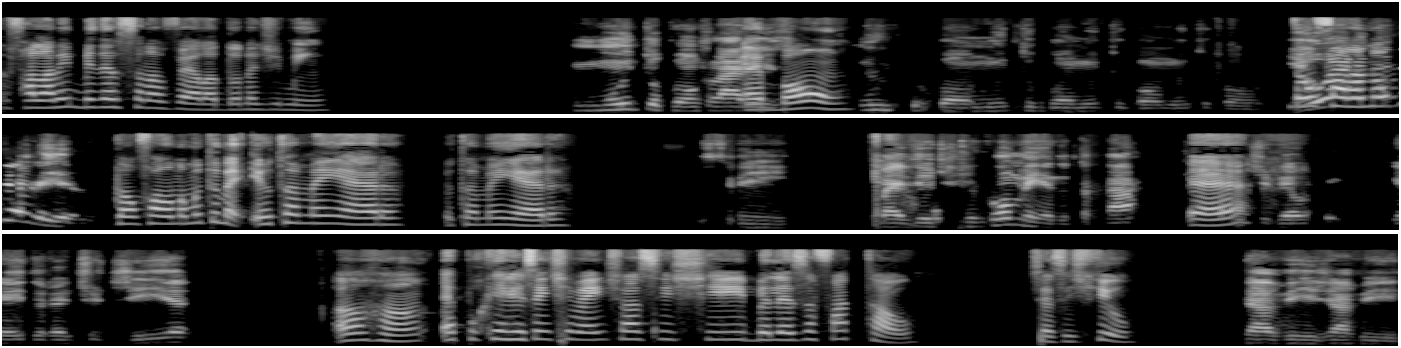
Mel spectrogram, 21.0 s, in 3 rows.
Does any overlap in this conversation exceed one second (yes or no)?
no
